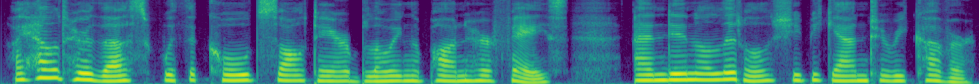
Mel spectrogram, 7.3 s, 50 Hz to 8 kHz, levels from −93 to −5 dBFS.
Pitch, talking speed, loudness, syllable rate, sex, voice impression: 185 Hz, 170 wpm, -16 LUFS, 4.1 syllables/s, female, feminine, middle-aged, tensed, slightly powerful, soft, slightly muffled, intellectual, calm, slightly friendly, reassuring, elegant, slightly lively, slightly kind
